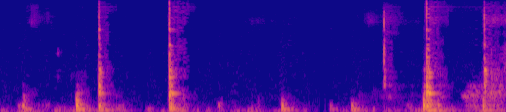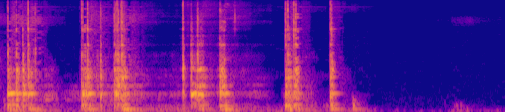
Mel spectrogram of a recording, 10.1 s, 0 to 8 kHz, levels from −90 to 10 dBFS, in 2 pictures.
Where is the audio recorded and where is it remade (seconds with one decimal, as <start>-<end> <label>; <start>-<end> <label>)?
0.0-6.5 recorded; 6.5-7.8 remade; 7.8-10.1 recorded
